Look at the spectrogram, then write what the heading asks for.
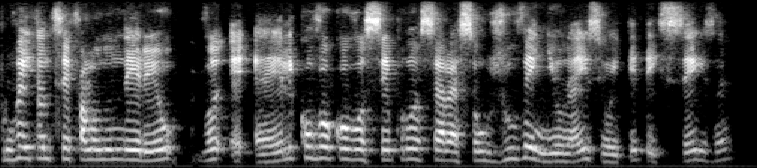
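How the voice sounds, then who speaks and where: A man's high voice carries ordinary pitch variation as he talks at a moderate pace. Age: 40s. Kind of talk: interview.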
